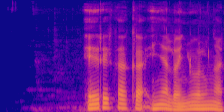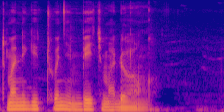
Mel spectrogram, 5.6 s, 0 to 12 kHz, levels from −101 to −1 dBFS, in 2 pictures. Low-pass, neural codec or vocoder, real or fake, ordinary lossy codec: none; none; real; none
